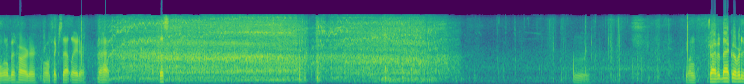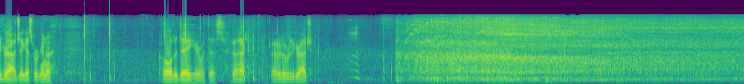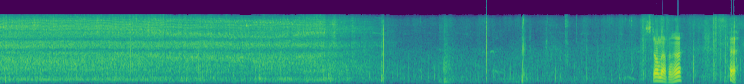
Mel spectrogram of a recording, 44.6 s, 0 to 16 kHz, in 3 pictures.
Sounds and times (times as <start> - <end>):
Car: 2.0 - 9.4, 22.4 - 37.6.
